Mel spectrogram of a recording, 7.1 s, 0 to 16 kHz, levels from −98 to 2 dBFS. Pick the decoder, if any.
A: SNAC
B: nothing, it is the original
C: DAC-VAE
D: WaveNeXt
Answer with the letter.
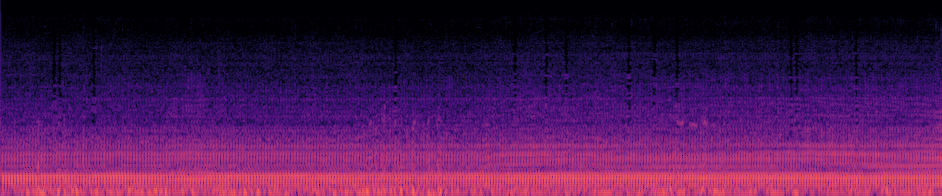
B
